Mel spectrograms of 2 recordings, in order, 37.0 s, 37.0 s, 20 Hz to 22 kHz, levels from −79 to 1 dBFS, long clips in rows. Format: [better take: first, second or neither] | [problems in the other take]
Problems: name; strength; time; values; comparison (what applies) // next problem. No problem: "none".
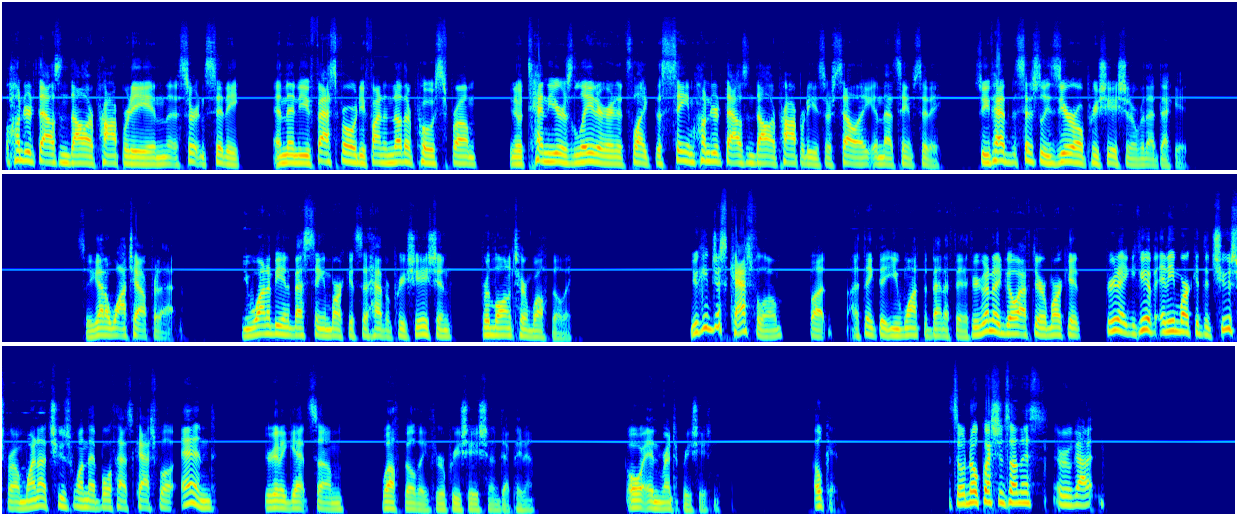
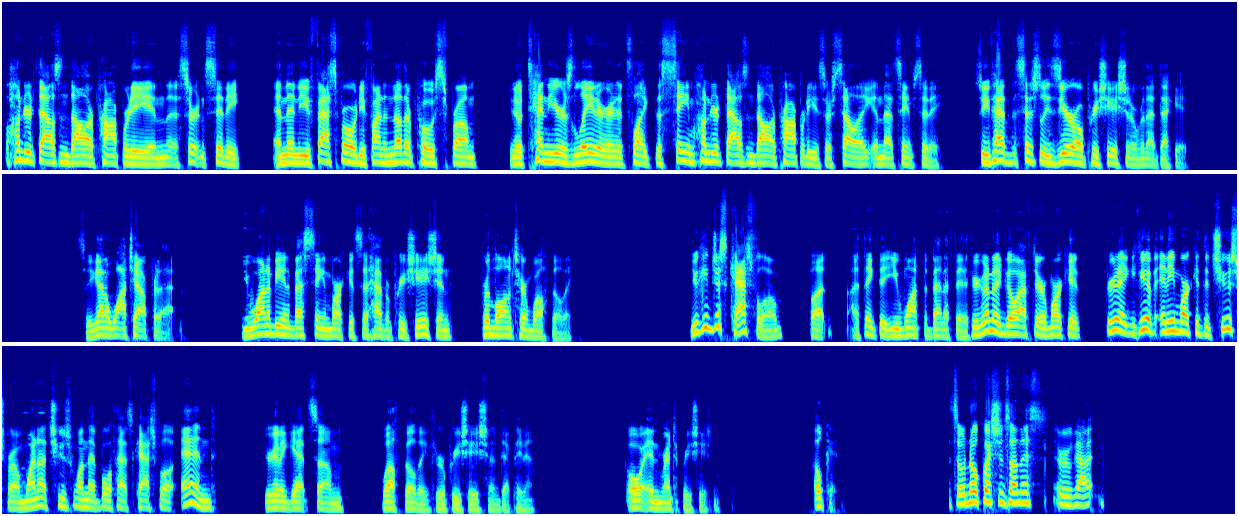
second | high-pitched whine; faint; throughout; 2.5 kHz, 25 dB below the speech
